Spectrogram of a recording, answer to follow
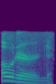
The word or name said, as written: odored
